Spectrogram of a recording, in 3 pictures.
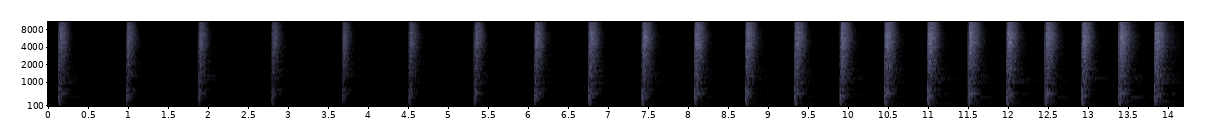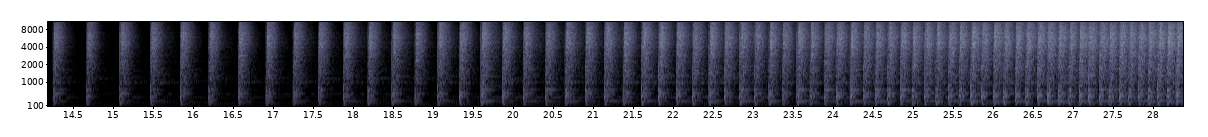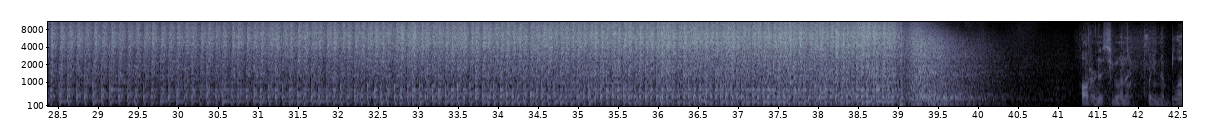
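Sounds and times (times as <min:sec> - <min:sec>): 
snare drum liftoff roll: 0:13.4 - 0:41.2.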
